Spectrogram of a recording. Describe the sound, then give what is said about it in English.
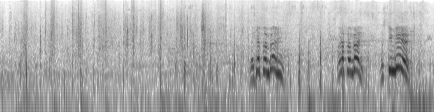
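Footsteps of park rangers jogging single file through a forest behind a tracking dog: many quick, light steps in a steady patter, with a voice speaking over the later part. “Sabrina darts off into the forest, her nose to the ground. The rangers jog behind her, single file.”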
